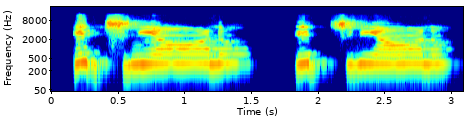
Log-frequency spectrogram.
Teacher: If we pronounce it jnya, which is the proper Sanskrit form, the aghat of ja will come on he.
